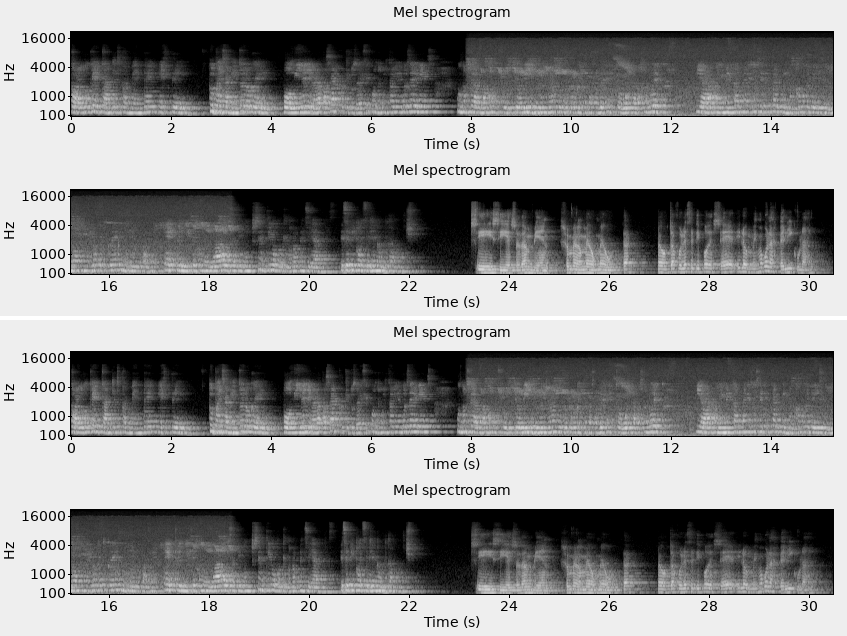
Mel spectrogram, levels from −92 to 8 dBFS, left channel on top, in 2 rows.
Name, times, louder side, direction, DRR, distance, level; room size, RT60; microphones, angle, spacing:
voice 1, 0.0-2.4 2.8-4.0 4.2-7.1 7.7-11.9 12.5-20.3 20.6-21.9, equal, 70° right, -1 dB, 1.8 m, -19 dB
sound 1, 7.9-18.5, equal, 5° left, 2.0 m, -36 dB
voice 2, 23.2-26.5 27.0-30.1, left 3 dB, 85° left, 11 dB, 0.7 m, -19 dB
8.7 x 6.2 x 6.6 m, 1.0 s
head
